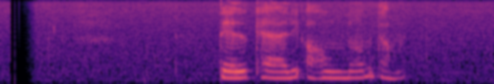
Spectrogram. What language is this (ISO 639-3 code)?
sin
